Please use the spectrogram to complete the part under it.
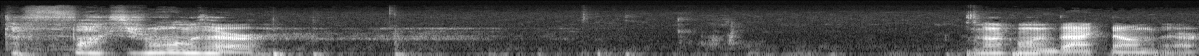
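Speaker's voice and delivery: frightened, about to cry. Streamer refuses to go back down in the game, scared near tears. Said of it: "I'm gonna cry just getting too scared".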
